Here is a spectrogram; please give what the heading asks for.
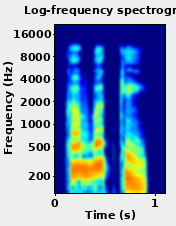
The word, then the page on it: ಗೆಬ್ಬುಗೆ: Kannada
